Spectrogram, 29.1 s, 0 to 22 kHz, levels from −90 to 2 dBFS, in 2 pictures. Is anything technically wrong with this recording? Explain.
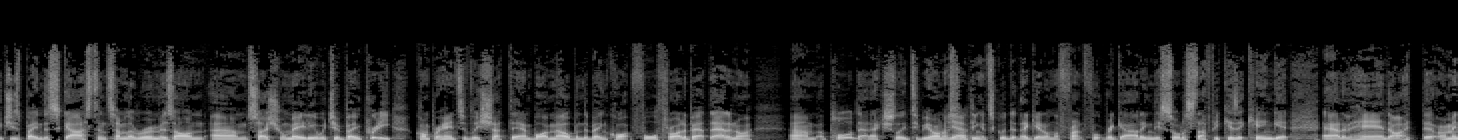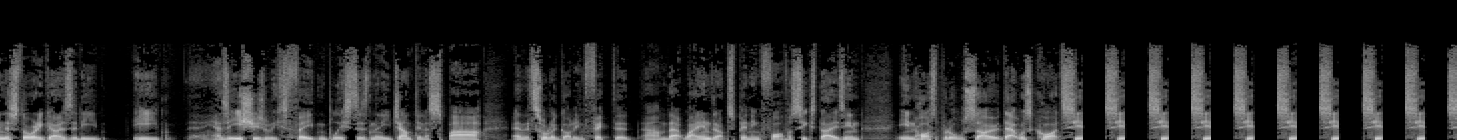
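Yes. From 25.39 s, after "so that was quite", a stutter with silent gaps runs to the end: a 186 ms burst recurs every 428 ms between digital silences, likely from a stalled stream replaying its last fragment.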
